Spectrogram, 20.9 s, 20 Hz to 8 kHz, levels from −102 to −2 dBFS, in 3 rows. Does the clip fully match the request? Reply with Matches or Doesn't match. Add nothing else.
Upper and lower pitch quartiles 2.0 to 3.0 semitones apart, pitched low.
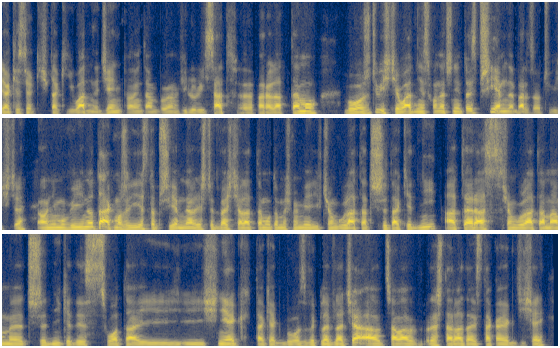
Matches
